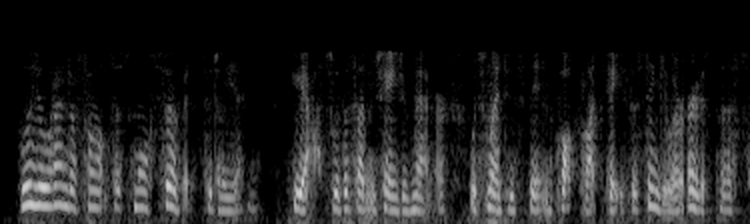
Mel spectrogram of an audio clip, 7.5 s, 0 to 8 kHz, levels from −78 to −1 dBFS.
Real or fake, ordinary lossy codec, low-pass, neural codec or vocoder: real; AAC, 16 kbps; 7.2 kHz; none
